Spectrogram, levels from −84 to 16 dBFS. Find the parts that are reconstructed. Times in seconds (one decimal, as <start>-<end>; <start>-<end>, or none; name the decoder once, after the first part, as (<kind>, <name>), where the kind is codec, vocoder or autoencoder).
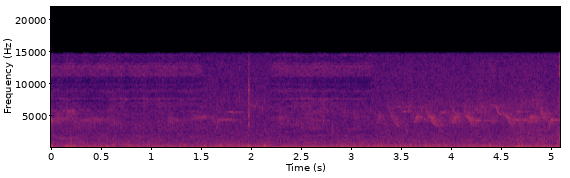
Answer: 0.0-1.5 (codec, SNAC); 2.2-3.2

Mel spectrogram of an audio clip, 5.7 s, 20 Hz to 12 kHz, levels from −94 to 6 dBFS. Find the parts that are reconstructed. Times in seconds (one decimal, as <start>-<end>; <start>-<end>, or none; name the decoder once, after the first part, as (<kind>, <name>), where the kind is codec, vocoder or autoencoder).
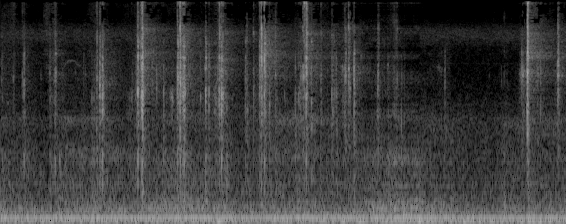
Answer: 3.6-4.2 (codec, SNAC)

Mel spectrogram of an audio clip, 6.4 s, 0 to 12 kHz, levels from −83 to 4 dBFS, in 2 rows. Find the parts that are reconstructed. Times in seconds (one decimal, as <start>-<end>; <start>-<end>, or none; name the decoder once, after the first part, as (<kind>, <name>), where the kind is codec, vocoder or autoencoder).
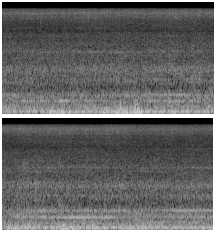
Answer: none

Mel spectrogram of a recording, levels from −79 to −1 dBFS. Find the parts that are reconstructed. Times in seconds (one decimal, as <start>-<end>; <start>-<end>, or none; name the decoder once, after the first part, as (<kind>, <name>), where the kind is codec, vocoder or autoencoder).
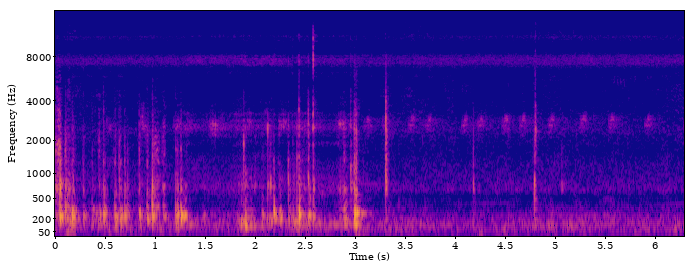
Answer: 1.3-3.0 (codec, SNAC)

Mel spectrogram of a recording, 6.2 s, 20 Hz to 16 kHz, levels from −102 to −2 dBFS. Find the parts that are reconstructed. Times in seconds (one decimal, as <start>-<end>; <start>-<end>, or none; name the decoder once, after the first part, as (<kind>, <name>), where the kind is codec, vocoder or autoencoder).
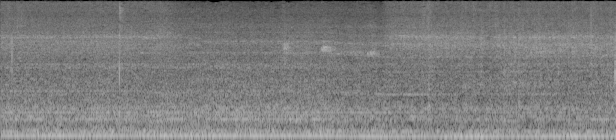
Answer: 1.4-2.0 (codec, SNAC)

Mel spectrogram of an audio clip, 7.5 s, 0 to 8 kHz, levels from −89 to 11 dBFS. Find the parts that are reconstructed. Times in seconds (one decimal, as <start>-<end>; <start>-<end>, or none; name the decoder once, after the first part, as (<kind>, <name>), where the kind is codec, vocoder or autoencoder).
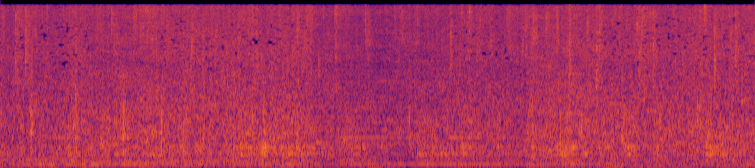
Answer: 0.9-1.6 (codec, SNAC); 3.1-4.5; 5.1-5.8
